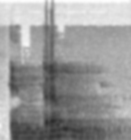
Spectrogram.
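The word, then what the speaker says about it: इन्द्रं: अब मंत्र के अंदर इन दोनों पदों के साथ ऊपर बिंदी लगी हुई है, तो उच्चारण क्या कर रहे हैं? अग्निम, इंद्रम।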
